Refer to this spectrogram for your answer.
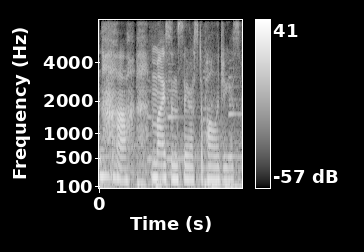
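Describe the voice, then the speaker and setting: An enigmatic female fortune-teller and general from a video game. She talks slowly and theatrically, musing with deliberate pauses and a playful edge. Music plays clearly behind her. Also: on the low side, level tone. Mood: intrigued. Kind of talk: English video game voice acting. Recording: music under the voice.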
